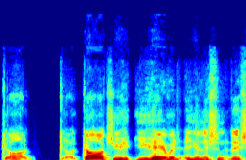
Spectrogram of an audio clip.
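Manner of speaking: yelling out. Voicing a prisoner calling for the guard: shouting for the guard. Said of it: "he's shouting out".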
